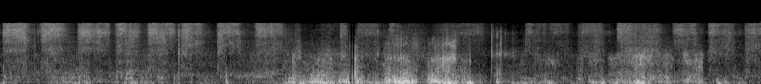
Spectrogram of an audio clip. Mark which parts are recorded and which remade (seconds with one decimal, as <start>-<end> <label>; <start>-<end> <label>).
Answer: 0.0-7.6 remade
